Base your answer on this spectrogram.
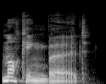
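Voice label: "mockingbird", British English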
